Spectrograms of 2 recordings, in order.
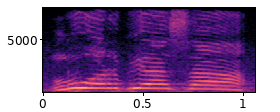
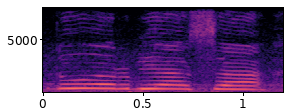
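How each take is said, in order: First: It is said energetically, with high spirit. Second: It is said sleepily, with low energy.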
